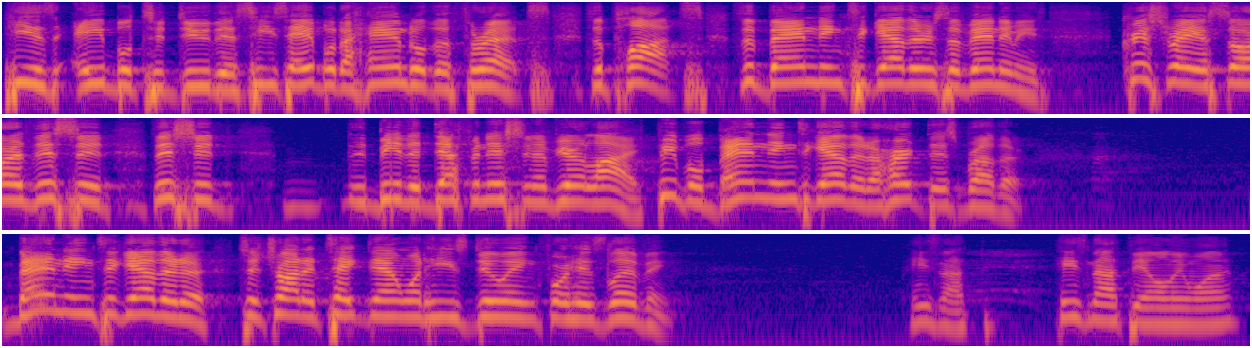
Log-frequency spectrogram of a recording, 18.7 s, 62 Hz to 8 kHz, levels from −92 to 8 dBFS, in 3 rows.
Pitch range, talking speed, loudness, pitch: 185-235 Hz, 190 wpm, -22 LUFS, 215 Hz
